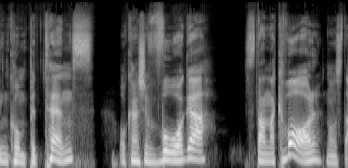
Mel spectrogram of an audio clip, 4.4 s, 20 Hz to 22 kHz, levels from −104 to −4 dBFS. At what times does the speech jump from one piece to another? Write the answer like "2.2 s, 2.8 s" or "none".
none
